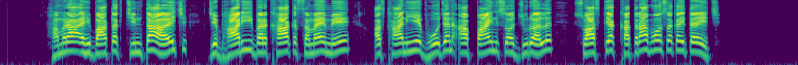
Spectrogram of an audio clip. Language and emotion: Maithili, fearful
